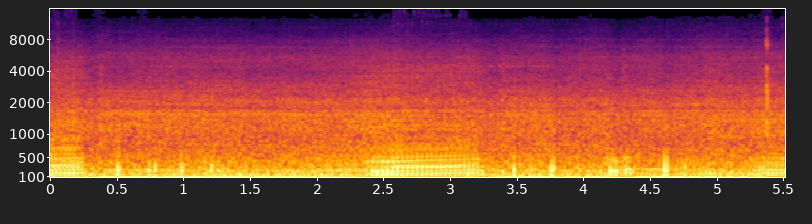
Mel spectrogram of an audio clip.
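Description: BMW F900 GS adventure motorcycle idling and running nearby with a steady low, throbbing engine rumble, a brief rise in revs midway, under faint wind noise.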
